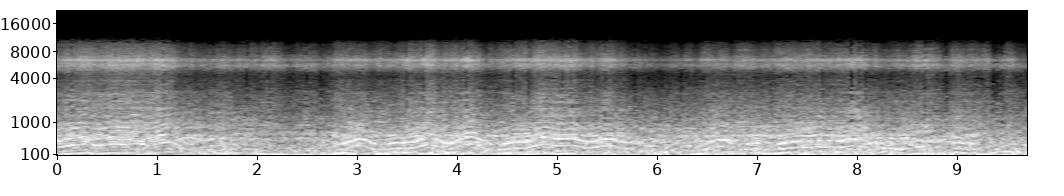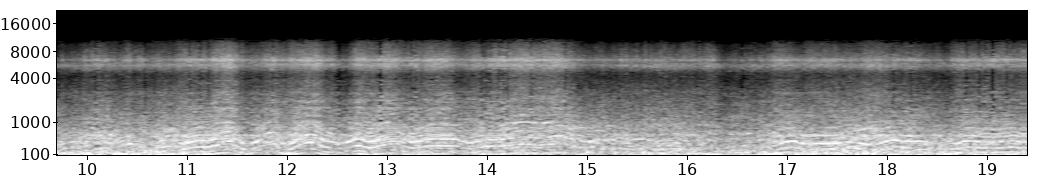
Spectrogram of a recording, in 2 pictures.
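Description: Tyres rumble over a dirt track.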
